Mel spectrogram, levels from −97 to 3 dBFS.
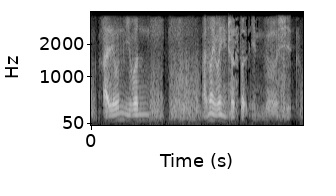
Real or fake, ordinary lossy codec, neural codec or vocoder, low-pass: real; AAC, 16 kbps; none; 3.6 kHz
